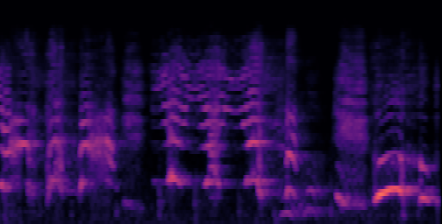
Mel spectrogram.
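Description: Loud human laughter in rapid, repeated bursts, with some vocalising mixed in.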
